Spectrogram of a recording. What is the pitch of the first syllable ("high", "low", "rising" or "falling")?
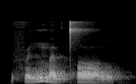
rising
